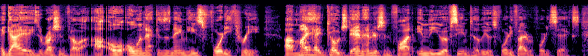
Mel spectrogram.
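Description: A man with an American accent and a plain, everyday voice speaks fairly quickly at medium pitch on a very clean recording with a silent background. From Wisconsin, US. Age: 30s. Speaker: professional MMA fighter and boxing coach. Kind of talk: casual podcast interview. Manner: upbeat, positive, laughs often.

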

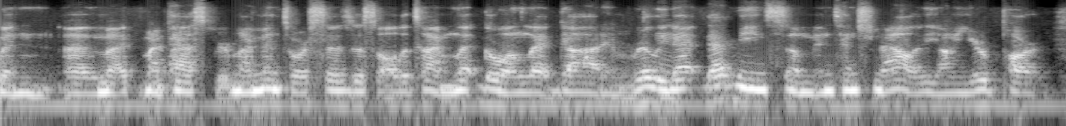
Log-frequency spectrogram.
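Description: Moderate pace and an American accent, with noticeable background noise. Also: man. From US Midwest (Papillion, Nebraska). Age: 30s. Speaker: former football player, entrepreneur. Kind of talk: casual interview.

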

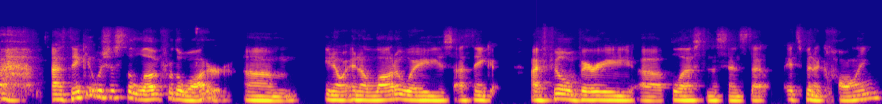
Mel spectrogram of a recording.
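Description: Medium-pitched, somewhat breathy male voice with an American accent, ordinary pitch variation and a moderate pace. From United States, small town. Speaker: swim and strength coach. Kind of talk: interview.

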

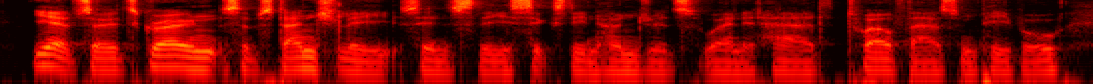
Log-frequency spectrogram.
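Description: On a very clean recording with a silent background, the speech moves at a moderate pace with fairly even intonation and hardly any pauses. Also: man, very deep, low pitch for a man. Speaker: property investment expert. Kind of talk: casual chat.

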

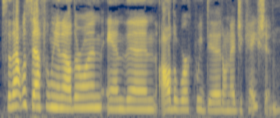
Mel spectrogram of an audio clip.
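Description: A woman speaks very fast in a slight Southern US accent. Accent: slight Southern twang. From rural North Carolina, US South. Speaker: former city government chief of staff. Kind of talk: interview.

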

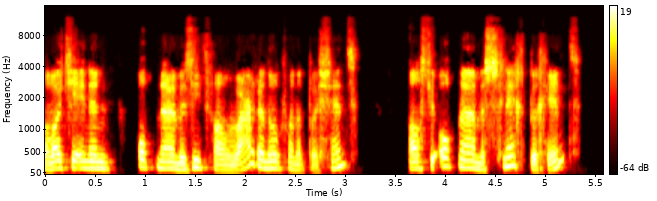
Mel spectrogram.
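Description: Recorded dry and close with no echo, a man with an ordinary speaking voice talks at a moderate pace, his fairly high pitch showing ordinary pitch variation. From Netherlands, North Brabant (Veghel), Turkish roots. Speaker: spiritual caregiver and imam. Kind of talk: interview.

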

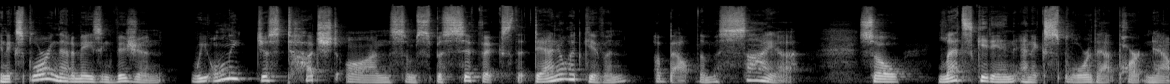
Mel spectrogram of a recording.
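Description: With very wide swings in pitch, a man talks in a somewhat breathy voice. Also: medium pitch for a man, fairly slow pace. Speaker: bible study podcast co-host. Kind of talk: scripted narration.

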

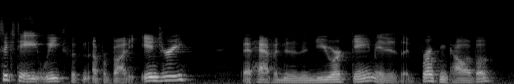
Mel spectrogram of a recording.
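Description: A man talks at a very fast pace with a fairly high pitch and vocal fry. His pitch swings very widely. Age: 30s. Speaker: hockey podcast co-host. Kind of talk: casual chat.

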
